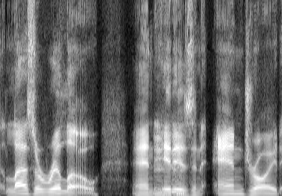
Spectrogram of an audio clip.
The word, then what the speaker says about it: Lazarillo: It's called Lazerillo and it is an Android app.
